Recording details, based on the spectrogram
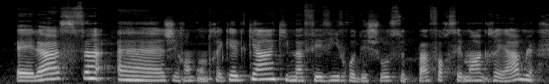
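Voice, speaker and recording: A woman with a medium-pitched voice speaks fairly slowly, using ordinary pitch variation. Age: 60s. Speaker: coaching client. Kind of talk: testimony. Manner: halting.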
